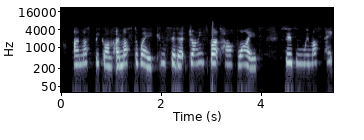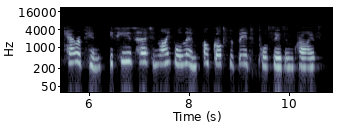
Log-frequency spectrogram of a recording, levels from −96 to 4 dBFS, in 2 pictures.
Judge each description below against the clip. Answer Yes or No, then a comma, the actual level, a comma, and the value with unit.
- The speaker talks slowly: No, average, 180 wpm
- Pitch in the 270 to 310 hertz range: Yes, very high, 275 Hz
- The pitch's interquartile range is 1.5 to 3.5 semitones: No, average, 3.9 semitones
